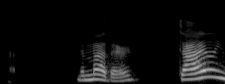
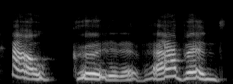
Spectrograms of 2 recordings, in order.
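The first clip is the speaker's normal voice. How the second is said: slow, louder wailing yell; 3 semitones higher, 8 dB louder, slower than usual. A narrator's reading. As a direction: wail in despair. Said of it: "he yelled".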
